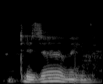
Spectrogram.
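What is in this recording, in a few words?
"deserving", British English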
